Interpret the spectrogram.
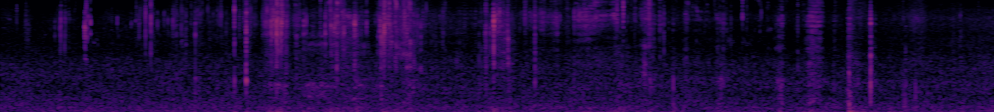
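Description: Faint crunching of a person biting into and chewing a sandwich of crispy grilled bread and cornmeal-crusted fried tomato, with the loudest crunches in a cluster between about three and five seconds in and softer chewing clicks after.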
